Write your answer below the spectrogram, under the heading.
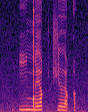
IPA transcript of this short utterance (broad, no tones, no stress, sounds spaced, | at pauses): ʔ i ŋ͡ǃ ɛ q t͡ʃ əː q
